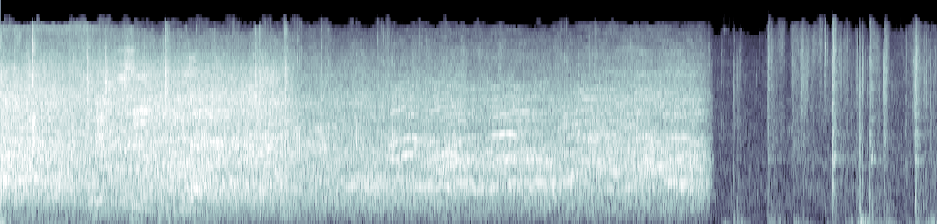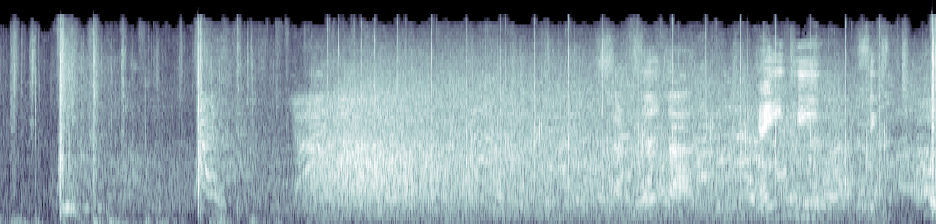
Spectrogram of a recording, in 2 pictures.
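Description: Badminton arena crowd cheering and shouting, which then falls quiet for a rally of quick, sharp racket strikes on the shuttlecock. The cheering rises again after the rally.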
